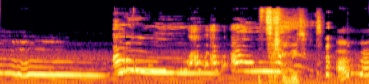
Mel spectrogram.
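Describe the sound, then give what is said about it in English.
Someone imitates a wolf howl, a long sustained wavering note, then breaks into a second rising howl and a few choppier yelping sounds. “Yeah, but you can only howl.”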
